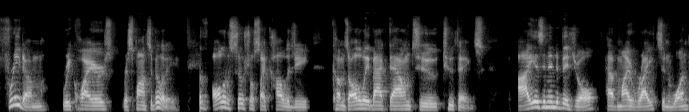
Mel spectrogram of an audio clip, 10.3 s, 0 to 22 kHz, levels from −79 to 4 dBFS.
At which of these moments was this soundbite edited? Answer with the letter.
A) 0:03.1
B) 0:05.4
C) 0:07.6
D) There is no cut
A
